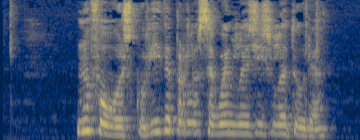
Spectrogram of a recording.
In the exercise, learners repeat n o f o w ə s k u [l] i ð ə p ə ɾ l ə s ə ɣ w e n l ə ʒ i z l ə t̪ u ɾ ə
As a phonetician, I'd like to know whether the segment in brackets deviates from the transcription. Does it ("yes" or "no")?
yes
